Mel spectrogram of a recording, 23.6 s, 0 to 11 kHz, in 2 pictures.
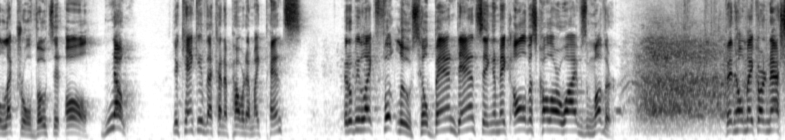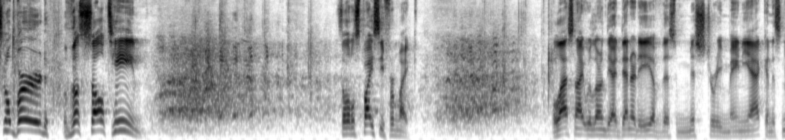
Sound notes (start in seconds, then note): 9.2 laughter; 14.0 laughter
